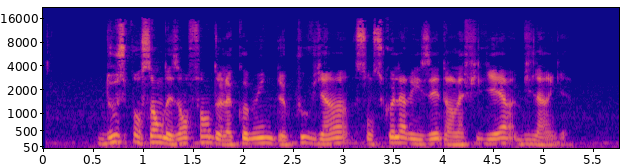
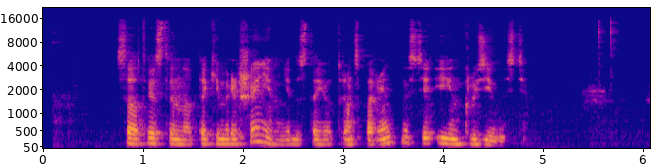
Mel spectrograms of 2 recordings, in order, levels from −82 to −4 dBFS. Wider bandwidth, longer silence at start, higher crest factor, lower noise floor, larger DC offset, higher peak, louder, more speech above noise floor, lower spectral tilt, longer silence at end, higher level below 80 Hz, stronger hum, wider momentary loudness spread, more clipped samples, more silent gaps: about the same, 16.5 kHz vs 16 kHz; second, 0.55 s vs 0.75 s; about the same, 18 dB vs 20 dB; second, -55 dBFS vs -69 dBFS; neither; second, -12 dBFS vs -8 dBFS; about the same, -29 LUFS vs -28 LUFS; second, 27 dB vs 42 dB; second, -4 dB/octave vs -5.5 dB/octave; second, 0.1 s vs 0.35 s; first, -56 dBFS vs -64 dBFS; neither; second, 6 LU vs 17 LU; neither; neither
